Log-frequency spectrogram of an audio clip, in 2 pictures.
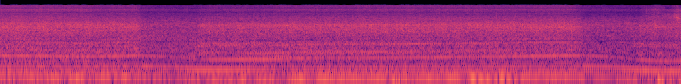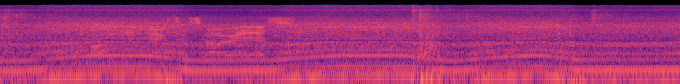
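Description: A car engine roars and revs up and down through gear changes.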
